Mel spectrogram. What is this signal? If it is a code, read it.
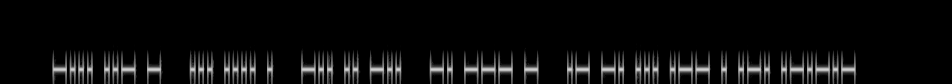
Morse code, heard as a keyed tone, about 28 wpm, 700 Hz. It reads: BUT SHE DID NOT ANSWER.
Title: Sentences from Top 600 Words 28wpm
